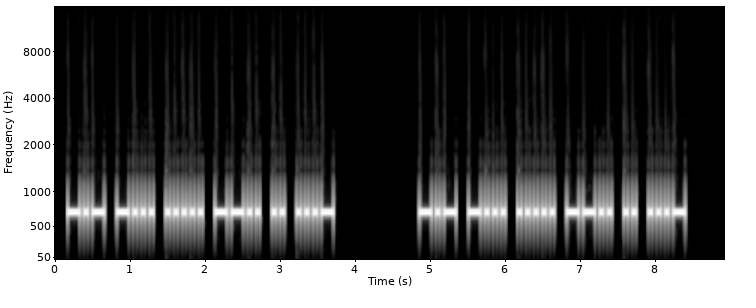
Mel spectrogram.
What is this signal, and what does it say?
Morse code, heard as a keyed tone, about 21 wpm, 700 Hz. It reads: KB5ZIV KB5ZIV
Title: USA Call Signs - 6 Characters - Repeated 3x - 22wpm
